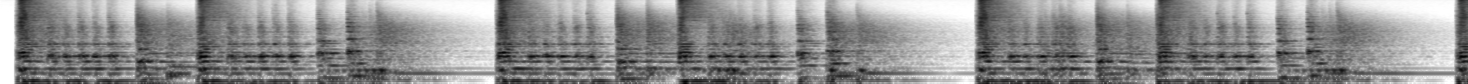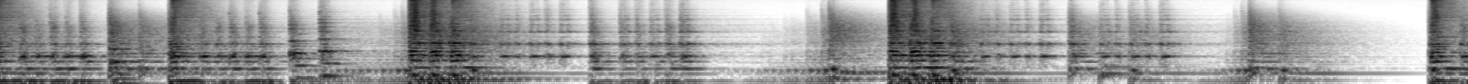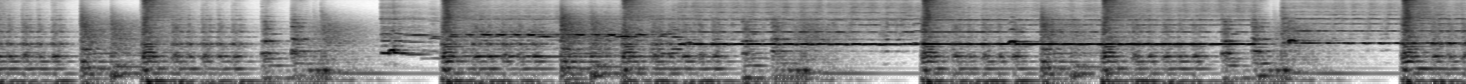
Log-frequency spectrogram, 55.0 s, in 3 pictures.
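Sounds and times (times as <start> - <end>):
tension music: 0.2 - 35.6, 36.2 - 55.0.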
